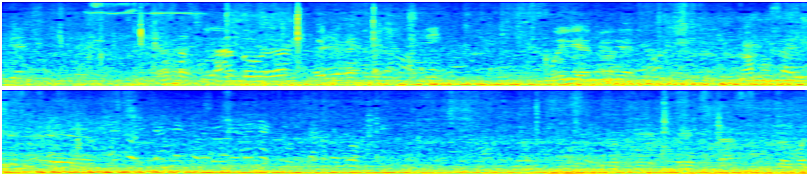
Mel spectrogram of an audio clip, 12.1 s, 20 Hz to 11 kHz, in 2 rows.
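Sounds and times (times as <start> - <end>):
heavy vehicle engine rumbling: 0.0 - 12.0
people chatting: 0.0 - 12.0.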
